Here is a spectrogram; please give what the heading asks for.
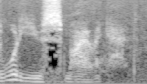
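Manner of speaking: hissed whisper of a sneering demon; imp whisper. Acted. Preacher voicing the imp taunting the angel, whispered.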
